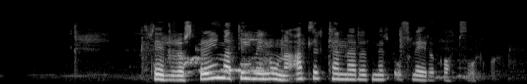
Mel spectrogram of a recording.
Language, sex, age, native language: Icelandic, female, 30-39, Icelandic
